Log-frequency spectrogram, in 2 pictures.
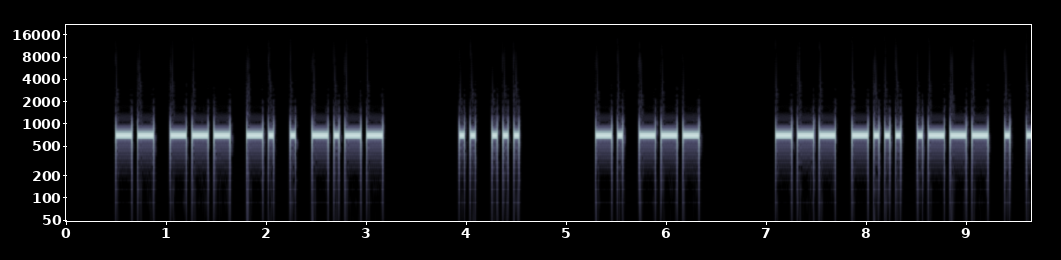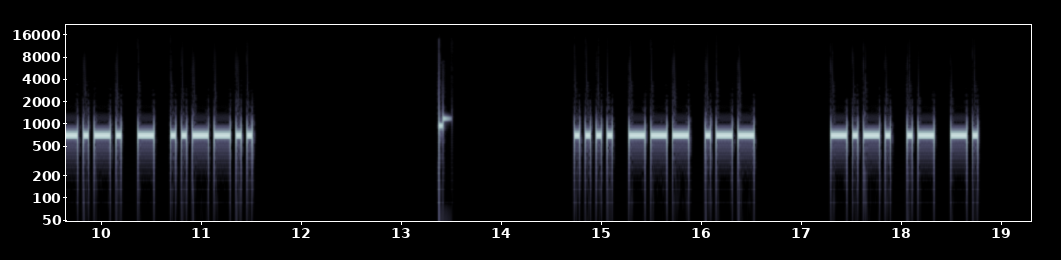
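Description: Morse code sent at about 22 words per minute, spelling sentences built from the top 500 words with double word spacing: a steady mid-pitched tone keyed into quick dots and dashes, grouped into words with longer pauses between them and one brief click partway through.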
